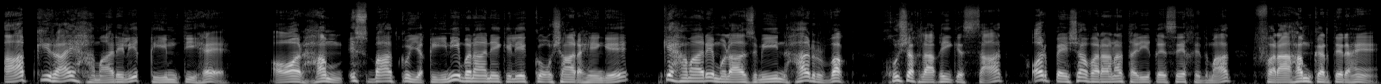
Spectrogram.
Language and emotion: Urdu, happy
